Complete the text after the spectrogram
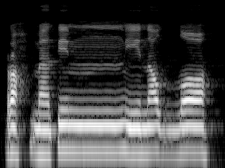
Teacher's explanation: Allah ini adalah tafkhim karena sebelumnya berharkat fathah.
